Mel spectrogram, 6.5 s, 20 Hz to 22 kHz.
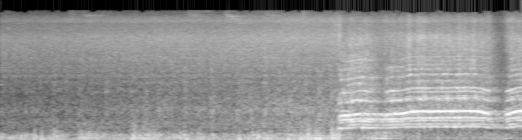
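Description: CT273, a Kawasaki-built C57-type steam locomotive, approaching with a low rumble, then sounding its steam whistle in one long, loud blast starting about four seconds in, its pitch rising slightly soon after it begins.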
